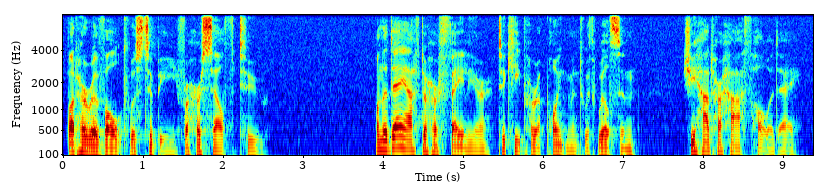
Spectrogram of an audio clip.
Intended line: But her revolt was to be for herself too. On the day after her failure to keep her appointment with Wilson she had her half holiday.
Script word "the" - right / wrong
right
